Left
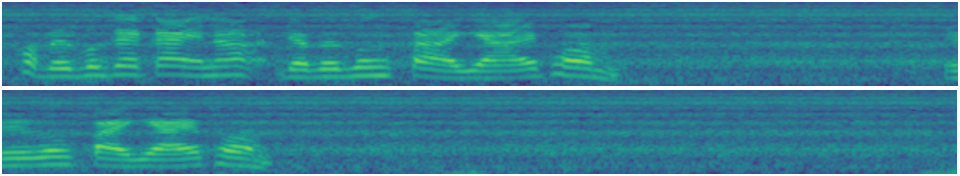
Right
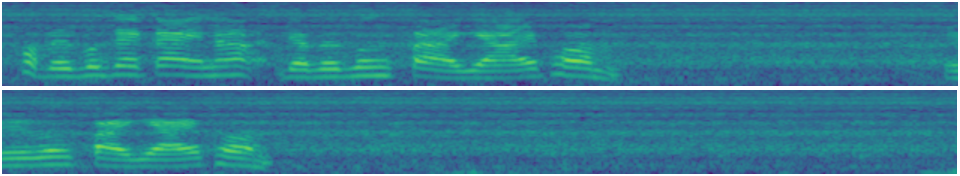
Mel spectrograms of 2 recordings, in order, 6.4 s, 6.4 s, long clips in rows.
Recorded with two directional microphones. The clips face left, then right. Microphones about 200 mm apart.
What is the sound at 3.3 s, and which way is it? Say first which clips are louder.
Speech: left 1 dB; 5° left (ahead or behind).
